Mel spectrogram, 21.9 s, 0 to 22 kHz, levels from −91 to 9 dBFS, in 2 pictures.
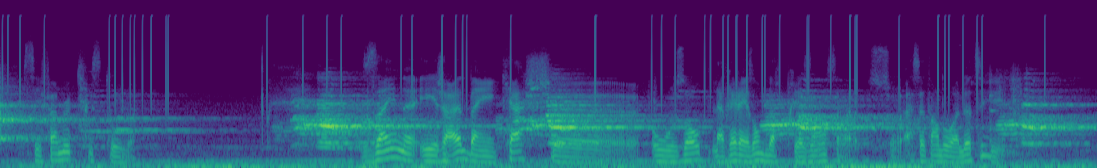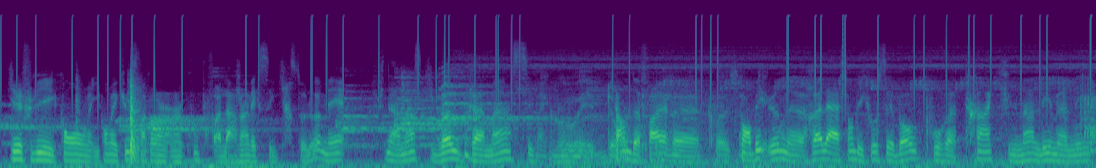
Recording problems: muffled; very; fading above 3 kHz
animal sounds; very loud; throughout; 2 dB above the speech
household noises; loud; throughout; 5 dB below the speech
crackle, like an old record; faint; 20 dB below the speech
uneven, jittery; strongly; from 1 to 21 s

